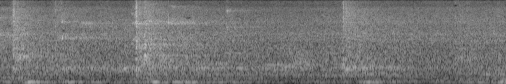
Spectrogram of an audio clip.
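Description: Badminton rally: three sharp racket strikes on the shuttlecock, a second to two seconds apart, over low thuds of footwork on the court.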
